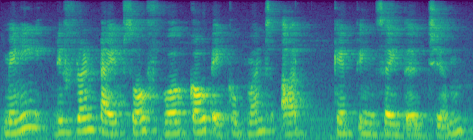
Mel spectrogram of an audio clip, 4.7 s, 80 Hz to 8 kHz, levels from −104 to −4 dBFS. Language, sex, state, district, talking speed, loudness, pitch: English, female, Telangana, Hyderabad, 140 wpm, -17 LUFS, 225 Hz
